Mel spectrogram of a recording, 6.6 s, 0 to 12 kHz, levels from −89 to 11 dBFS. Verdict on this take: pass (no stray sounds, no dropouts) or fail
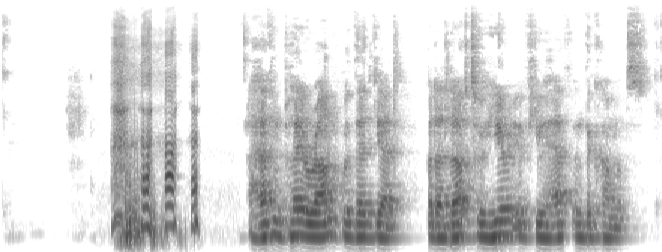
fail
